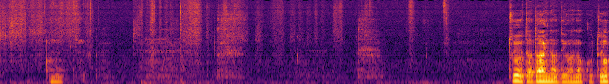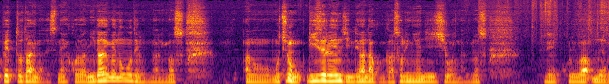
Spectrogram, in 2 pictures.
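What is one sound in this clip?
Glossy paper rustles softly as it is handled.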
